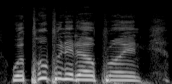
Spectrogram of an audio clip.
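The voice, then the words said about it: Conor McGregor impression. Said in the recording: “My Conor impersonation is getting better every week. ... It's not bad. It's kind of right.”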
